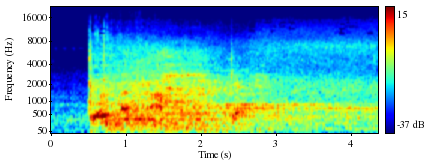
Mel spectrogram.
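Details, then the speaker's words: EasyRoute CNC router vacuum table, water-fed pump switched on with valve open and spoilboard sealed with silicone: pump kicks into steady roar with an airy hiss under it; vacuum leaks past the spoilboard seal, to be resealed. "Okay. So right now you can hear that there is a shh sound like my mom when I was growing up forever sh. So we need to go find those things and snub them out."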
